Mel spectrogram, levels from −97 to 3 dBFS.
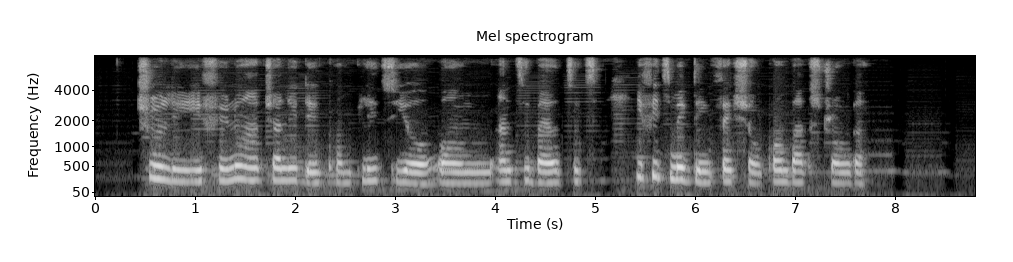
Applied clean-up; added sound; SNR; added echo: neural separator model SepFormer DNS4.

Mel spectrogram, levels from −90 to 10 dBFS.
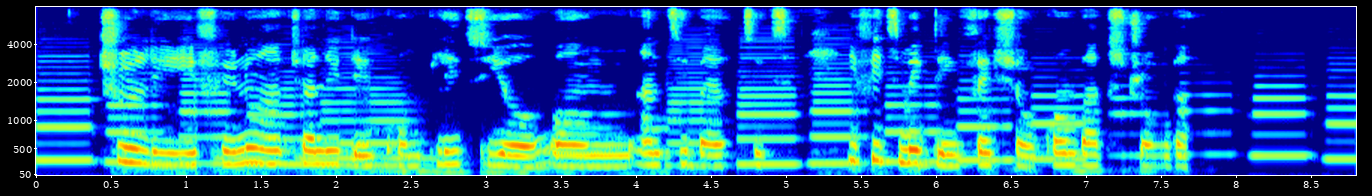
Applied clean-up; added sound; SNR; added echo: neural mask model RNNoise.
